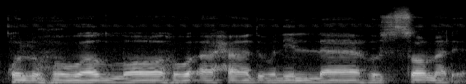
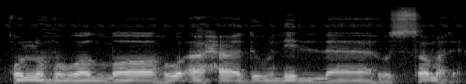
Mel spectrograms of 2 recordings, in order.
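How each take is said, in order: The two takes are said the same way.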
